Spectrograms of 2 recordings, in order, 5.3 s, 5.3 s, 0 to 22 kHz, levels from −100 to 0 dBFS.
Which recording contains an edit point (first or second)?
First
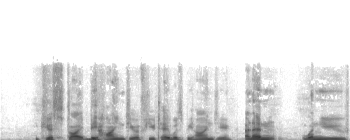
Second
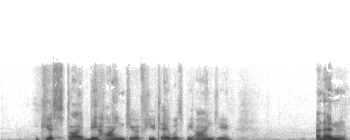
first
